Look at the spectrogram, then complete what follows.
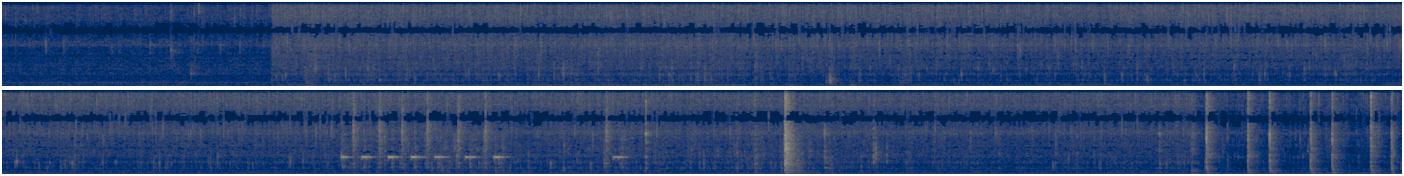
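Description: Pork braise simmering in a saucepan on a gas burner: a low, steady bubbling. Past the middle comes a quick run of small ticks, then a single sharp knock a little later, and more light clicks near the end.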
